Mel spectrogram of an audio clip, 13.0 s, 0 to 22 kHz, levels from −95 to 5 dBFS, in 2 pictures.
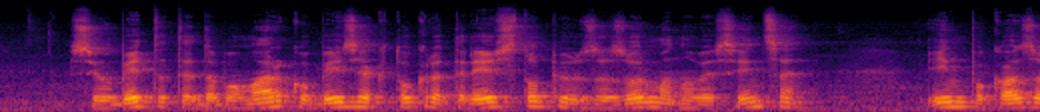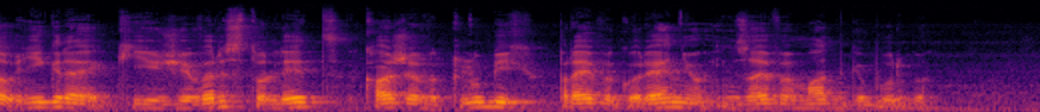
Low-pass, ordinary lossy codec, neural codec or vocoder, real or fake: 19.8 kHz; none; none; real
